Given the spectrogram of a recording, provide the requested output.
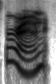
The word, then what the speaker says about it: Barone: daughter Faith yep and today's guest is Barone did I pronounce that correctly okay good um actor producer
